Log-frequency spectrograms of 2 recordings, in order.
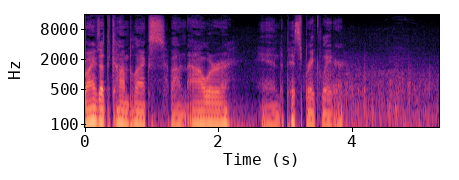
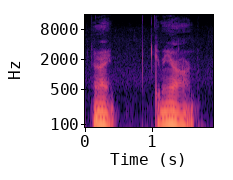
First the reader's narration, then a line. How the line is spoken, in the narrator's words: mumbled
